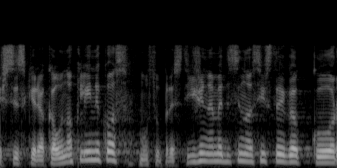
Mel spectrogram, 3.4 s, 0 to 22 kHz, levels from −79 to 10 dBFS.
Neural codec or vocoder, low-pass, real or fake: none; 7.2 kHz; real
